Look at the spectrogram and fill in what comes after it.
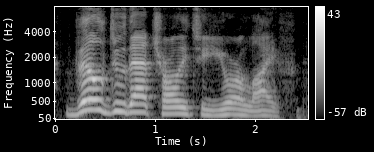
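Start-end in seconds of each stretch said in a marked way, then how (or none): none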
